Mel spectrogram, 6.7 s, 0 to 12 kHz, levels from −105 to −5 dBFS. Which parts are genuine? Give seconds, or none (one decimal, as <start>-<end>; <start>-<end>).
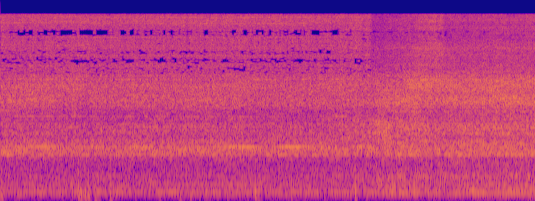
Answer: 0.0-5.2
